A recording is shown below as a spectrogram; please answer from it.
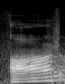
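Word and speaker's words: hour: इसके बाद last question है आज का, ही इज़ आर लेट। यहाँ पर हावर लिखते ज़रूर है लेकिन ये साइलेंट रहता है, इसका उच्चारण नहीं होता, ये लिखा तो जाता है लेकिन पढ़ा नहीं जाता, इसलिए यहाँ पर आर्टिकल आएगा एन।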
